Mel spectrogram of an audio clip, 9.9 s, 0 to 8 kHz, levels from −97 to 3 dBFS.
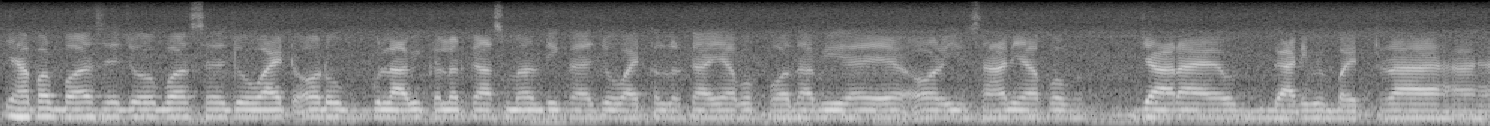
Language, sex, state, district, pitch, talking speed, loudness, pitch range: Hindi, male, Odisha, Nuapada, 130 Hz, 235 wpm, -17 LUFS, 130-135 Hz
